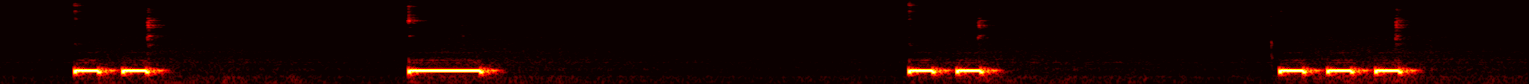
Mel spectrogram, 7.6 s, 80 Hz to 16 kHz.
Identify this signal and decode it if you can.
Morse code, heard as a keyed tone, about 10 wpm, spaced as for 5 wpm, 580 Hz. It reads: IT IS
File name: 6of6-test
